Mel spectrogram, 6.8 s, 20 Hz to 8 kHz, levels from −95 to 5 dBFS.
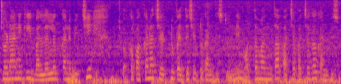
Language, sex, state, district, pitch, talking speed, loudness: Telugu, male, Andhra Pradesh, Srikakulam, 200 Hz, 125 wpm, -28 LUFS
